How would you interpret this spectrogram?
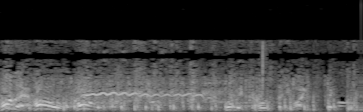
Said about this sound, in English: the horse hitched to the vehicle suddenly snorted and began to buck and sidestep.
